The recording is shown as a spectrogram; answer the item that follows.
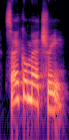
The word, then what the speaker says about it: psychometry: Yes, that's how you say it, Taylor. Psychometry.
